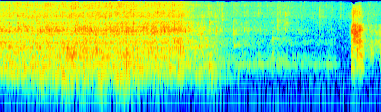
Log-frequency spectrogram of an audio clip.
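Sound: toilet flushing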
